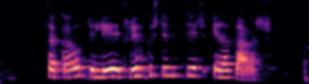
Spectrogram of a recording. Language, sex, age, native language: Icelandic, female, 11, Icelandic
